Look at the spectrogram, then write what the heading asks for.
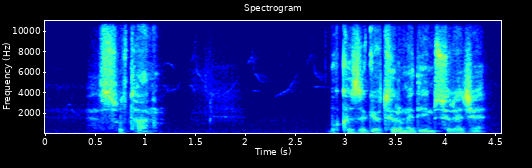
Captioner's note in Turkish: none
